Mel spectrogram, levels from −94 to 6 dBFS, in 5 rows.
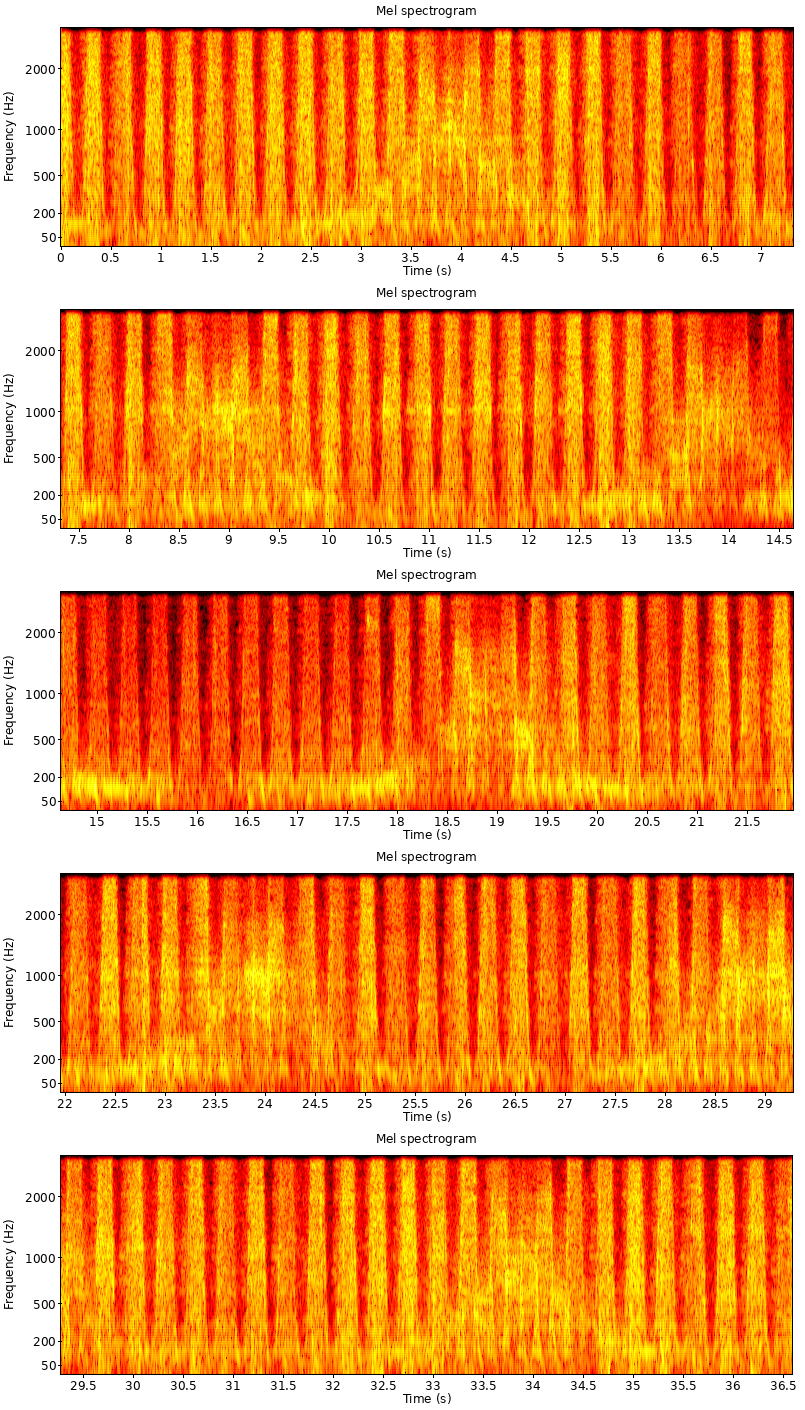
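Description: A recording of everyday sounds with aliasing throughout: high content turns gritty and metallic, with false tones folding down about as loud as the real sound and energy packed hard against 3 kHz. This fits a drop from 48 kHz to 6 kHz without a low-pass filter first.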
